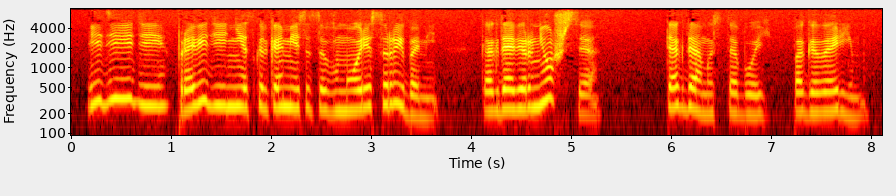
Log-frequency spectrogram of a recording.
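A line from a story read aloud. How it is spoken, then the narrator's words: Angry shout. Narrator (Russian): Злобно выкрикнул тот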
